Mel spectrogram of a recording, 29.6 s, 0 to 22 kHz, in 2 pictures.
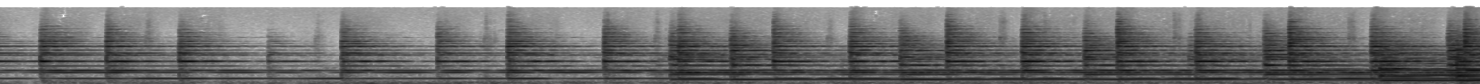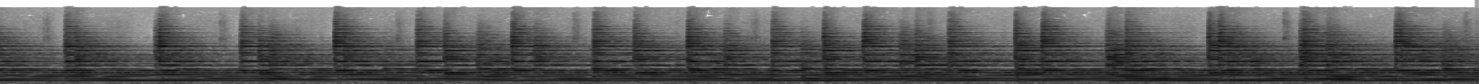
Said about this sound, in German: Es ist 12 Uhr. Sie hören die Glocken der evangelischen Pfarrkirche von Lutzmannsburg im Burgenland.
